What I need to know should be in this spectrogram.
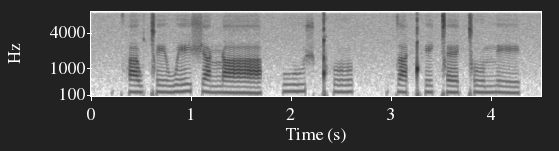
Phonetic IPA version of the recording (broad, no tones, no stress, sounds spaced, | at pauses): t̪ʰ a w ǀ e w e ʃ a ŋ a | w u ʃ ǃʰ ʊ | t a ǃʰ e ǀ ɛ ǀ ʊ n̪ e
